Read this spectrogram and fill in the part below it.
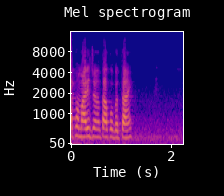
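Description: A woman speaks clearly into a microphone.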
